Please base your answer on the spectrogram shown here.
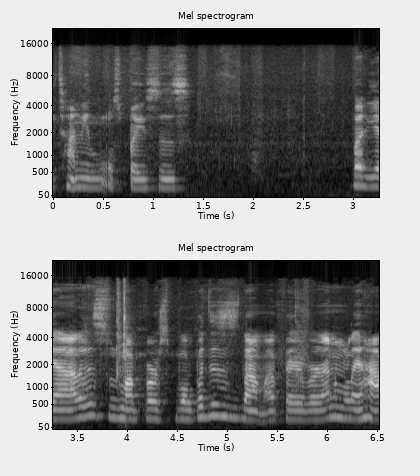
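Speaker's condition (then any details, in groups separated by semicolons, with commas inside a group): Cerebral palsy; physical handicap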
